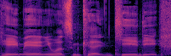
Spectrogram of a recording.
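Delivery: playful joking delivery. Speaker retells joking with a man beside him at the register, acting out a facetious offer. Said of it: "I was just being facetious".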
